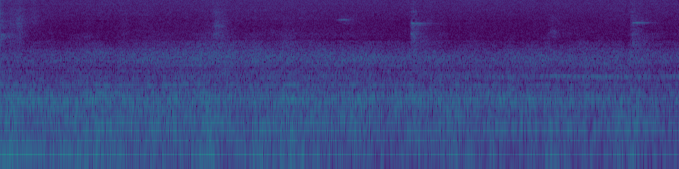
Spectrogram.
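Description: A steady low rumble with a faint hum.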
